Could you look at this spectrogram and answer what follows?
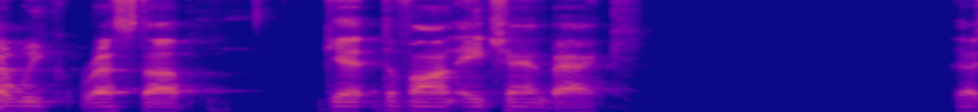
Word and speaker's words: Achane: Get Devon Achane back.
